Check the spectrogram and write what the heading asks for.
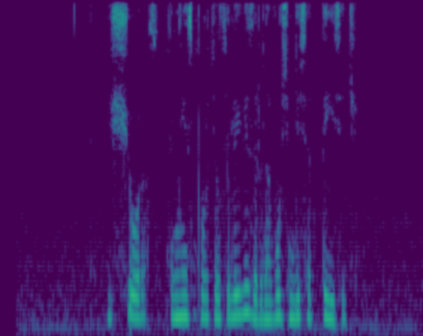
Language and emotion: Russian, angry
